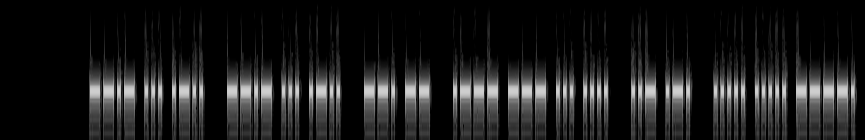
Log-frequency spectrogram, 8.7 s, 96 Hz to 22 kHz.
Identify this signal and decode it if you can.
Morse code, heard as a keyed tone, about 36 wpm, 690 Hz. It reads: QSL QSL GM JOSH UR 559
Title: SOTA QSO Practice 35wpm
